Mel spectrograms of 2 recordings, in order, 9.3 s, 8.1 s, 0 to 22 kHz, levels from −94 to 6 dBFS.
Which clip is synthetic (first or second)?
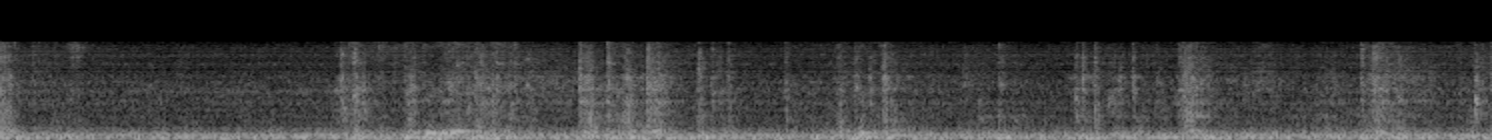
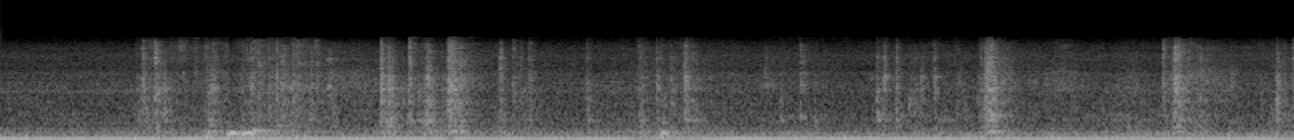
first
